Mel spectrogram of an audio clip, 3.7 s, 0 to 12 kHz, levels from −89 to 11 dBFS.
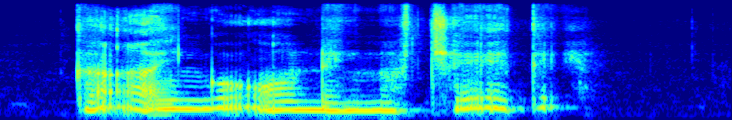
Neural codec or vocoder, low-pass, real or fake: codec, 44.1 kHz, 7.8 kbps, Pupu-Codec; 10.8 kHz; fake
